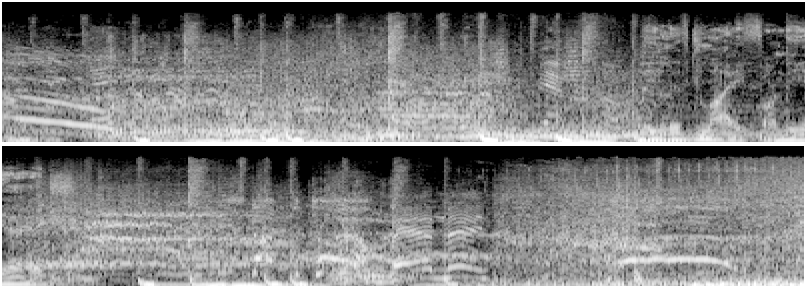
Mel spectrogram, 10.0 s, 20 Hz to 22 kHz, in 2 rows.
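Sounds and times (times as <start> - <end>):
trailer music: 0.0 - 10.0
car engine: 0.4 - 4.3.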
